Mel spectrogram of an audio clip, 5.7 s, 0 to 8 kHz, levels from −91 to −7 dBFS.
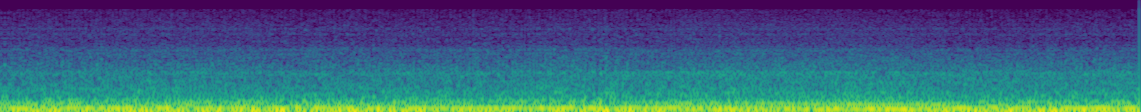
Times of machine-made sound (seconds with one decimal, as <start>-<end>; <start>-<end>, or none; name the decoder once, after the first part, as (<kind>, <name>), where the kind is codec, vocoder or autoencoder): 0.0-3.4 (vocoder, WaveNeXt); 4.7-5.7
